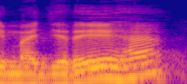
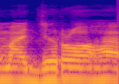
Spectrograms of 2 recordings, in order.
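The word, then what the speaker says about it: مجريها: Enggak boleh dibaca majraha Bu. Betul. Itu tulisannya kan majroha. Itu kalau tulisan harfiahnya bismillahi majroha. Tapi cara bacanya bukan majroha, majriha.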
